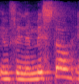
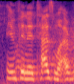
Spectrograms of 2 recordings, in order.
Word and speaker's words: infinitesimal: Infinimisto? Infinis. – Infinitesimal.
